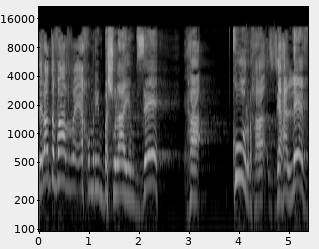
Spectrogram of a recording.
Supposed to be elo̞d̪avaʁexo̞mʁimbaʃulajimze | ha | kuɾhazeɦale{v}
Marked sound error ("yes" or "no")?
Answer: no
